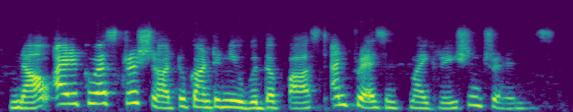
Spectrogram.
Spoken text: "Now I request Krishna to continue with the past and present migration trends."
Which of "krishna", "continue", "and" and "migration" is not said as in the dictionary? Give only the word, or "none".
none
